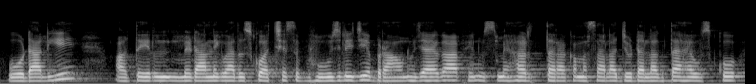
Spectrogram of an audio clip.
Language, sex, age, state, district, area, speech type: Hindi, female, 30-45, Bihar, Samastipur, rural, spontaneous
